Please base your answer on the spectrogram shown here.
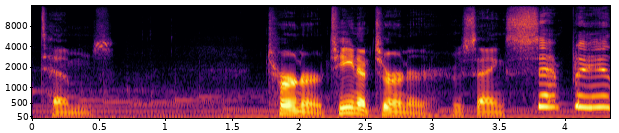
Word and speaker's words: Thames: I almost said Thames. No, they say Thames.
